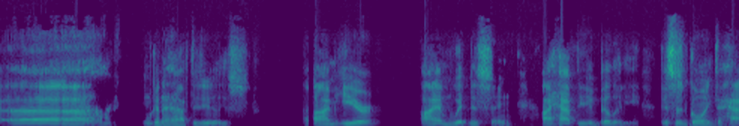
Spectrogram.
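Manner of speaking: plain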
